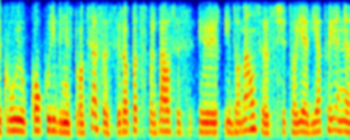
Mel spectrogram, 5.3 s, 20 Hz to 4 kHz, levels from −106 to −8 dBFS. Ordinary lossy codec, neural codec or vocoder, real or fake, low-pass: Opus, 16 kbps; none; real; 3.6 kHz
